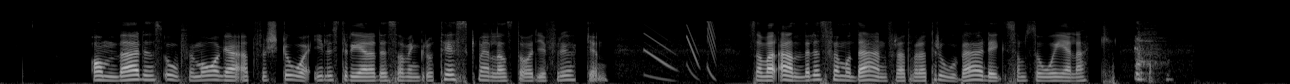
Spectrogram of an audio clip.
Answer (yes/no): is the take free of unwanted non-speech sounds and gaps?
no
